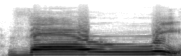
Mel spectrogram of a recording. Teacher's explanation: the r sound is strong and your lips are coming forward your tongue is back and you push out the r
